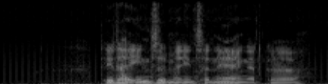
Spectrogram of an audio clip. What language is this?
Danish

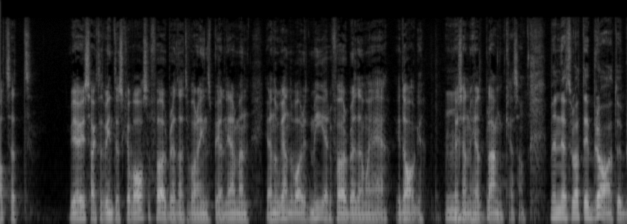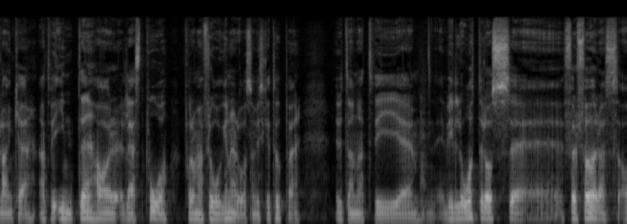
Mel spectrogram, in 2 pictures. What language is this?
Swedish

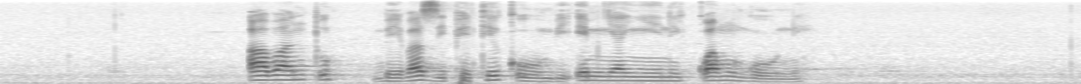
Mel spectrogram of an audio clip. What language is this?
South Ndebele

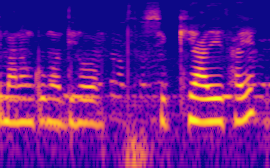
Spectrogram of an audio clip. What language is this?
Odia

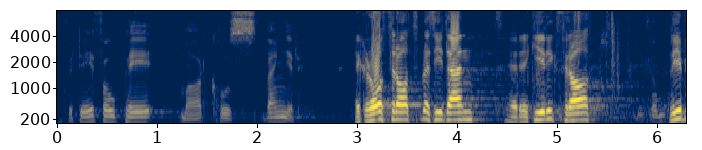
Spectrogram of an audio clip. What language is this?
Swiss German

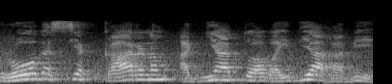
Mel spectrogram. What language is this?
Sanskrit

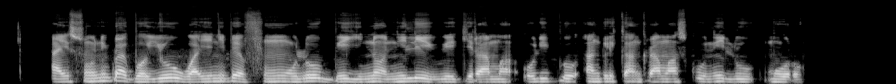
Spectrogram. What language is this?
Yoruba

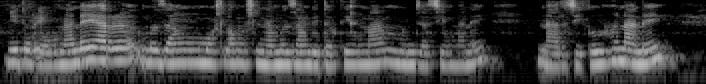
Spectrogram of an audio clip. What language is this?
Bodo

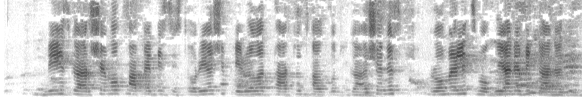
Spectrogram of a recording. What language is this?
Georgian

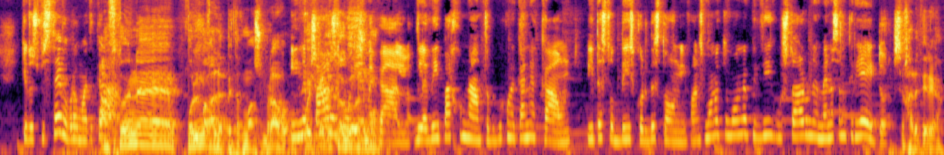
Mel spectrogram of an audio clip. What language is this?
Greek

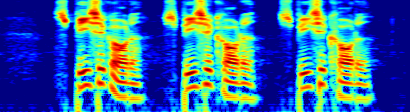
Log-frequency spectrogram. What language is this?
Danish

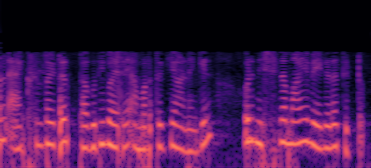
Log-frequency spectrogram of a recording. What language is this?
Malayalam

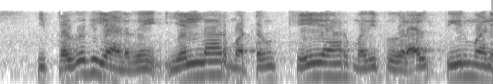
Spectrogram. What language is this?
Tamil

